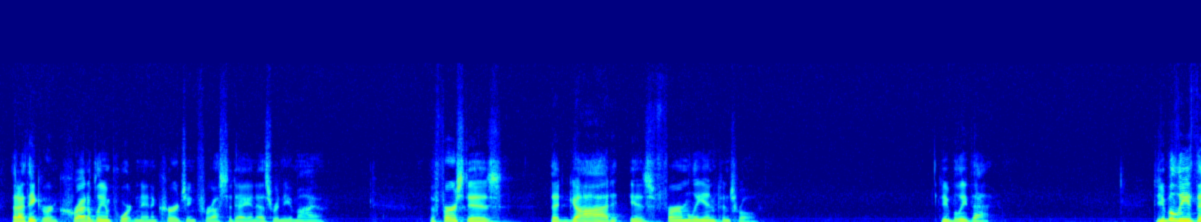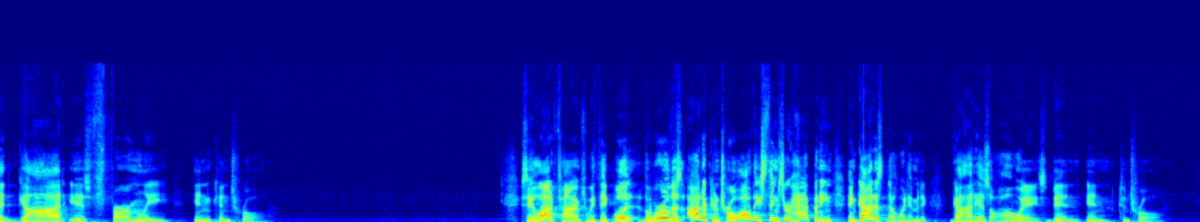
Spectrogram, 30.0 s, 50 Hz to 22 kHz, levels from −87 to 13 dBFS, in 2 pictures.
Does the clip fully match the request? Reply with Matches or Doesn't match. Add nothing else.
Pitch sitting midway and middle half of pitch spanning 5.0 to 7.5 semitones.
Matches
